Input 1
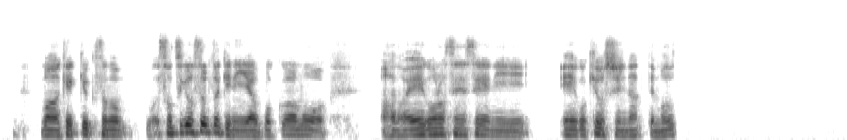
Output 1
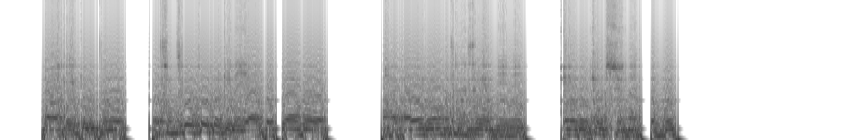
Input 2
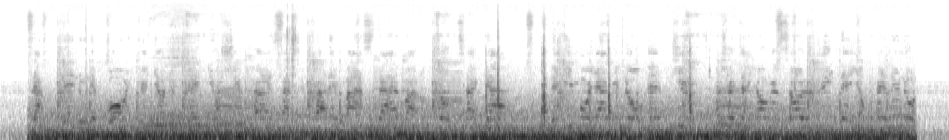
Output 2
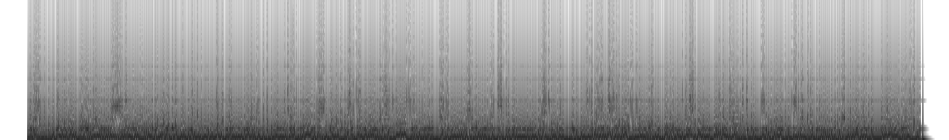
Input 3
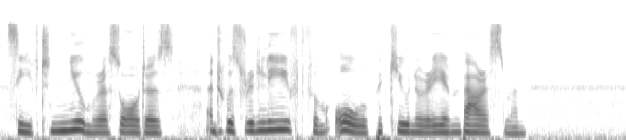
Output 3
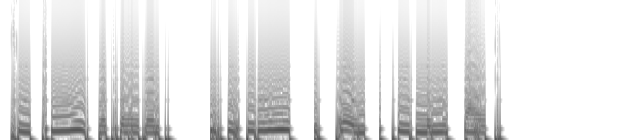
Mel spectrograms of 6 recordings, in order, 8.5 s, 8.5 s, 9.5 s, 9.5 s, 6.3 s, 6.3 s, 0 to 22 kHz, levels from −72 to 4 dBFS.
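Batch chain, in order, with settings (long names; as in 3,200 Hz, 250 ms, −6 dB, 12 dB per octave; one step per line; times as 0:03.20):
peak hold with a decay on every bin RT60 0.35 s
comparator with hysteresis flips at −29.5 dBFS
hollow resonant body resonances 240/1,200/2,500/3,700 Hz, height 7 dB, ringing for 85 ms
level +2.5 dB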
